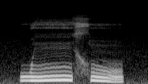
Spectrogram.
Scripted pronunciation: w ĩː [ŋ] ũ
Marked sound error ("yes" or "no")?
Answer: yes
